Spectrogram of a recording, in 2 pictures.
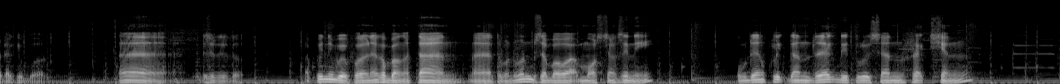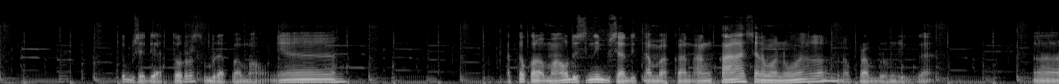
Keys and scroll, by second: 0.5 ctrl+b.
